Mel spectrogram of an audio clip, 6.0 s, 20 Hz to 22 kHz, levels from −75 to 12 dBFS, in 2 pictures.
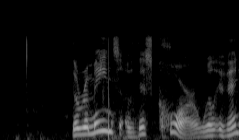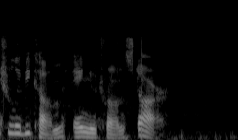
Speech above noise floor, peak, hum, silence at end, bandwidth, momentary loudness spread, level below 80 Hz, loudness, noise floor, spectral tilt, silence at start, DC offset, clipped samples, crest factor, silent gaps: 38 dB; -12 dBFS; none; 0.95 s; 7.8 kHz; 11 LU; -60 dBFS; -29 LUFS; -66 dBFS; -6.5 dB/octave; 0.9 s; under 0.1%; under 0.1%; 18 dB; none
